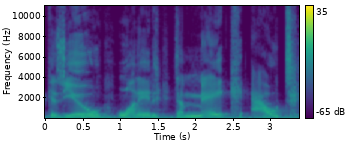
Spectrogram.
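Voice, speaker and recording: A woman's voice: lowish voice, animated, extremely slow, slight background noise. A woman playing a sarcastic, incredulous young opera soprano in an audio comedy sketch. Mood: hurt, incredulous.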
